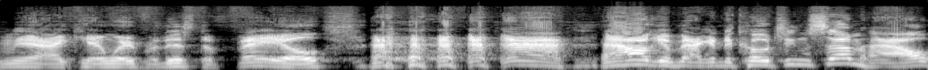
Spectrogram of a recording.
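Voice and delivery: slow put-on voice drawing each word out. Imagining a coach waiting in the wings: Doc Rivers impression. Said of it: "That was me doing an impression".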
